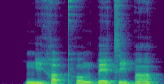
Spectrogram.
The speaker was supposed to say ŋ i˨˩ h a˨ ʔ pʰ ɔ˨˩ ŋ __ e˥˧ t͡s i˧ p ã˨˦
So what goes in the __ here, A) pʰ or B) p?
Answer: B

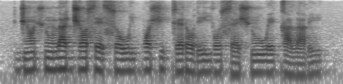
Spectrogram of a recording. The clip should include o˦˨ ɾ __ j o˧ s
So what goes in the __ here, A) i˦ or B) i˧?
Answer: B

